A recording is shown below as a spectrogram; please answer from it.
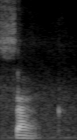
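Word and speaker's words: cinq: 5 is pretty easy because as you can see, the pronunciation is sank. Sank, like you sank a ship, sank.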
